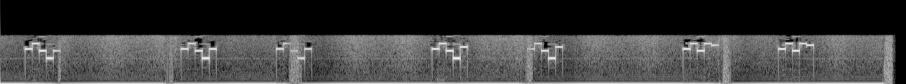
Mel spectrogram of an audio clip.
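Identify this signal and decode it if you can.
Five-tone selective call (ZVEI), heard as quick runs of five tones, tones of about 70 ms. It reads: 88737 88738 88739 88770 88770
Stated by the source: ZVEI five-tone selective call received on an SDR.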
